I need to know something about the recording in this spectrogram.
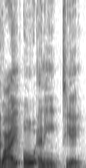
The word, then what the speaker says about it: Yonata: Y-O-N-A-T-A. Yonata. Yonata. Like my godmother, she won't even give me the Yonata.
